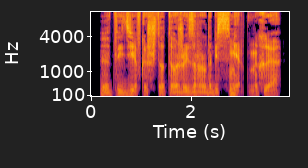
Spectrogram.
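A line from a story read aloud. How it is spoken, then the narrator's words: Through gritted teeth. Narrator (Russian): процедил сквозь зубы Бугай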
